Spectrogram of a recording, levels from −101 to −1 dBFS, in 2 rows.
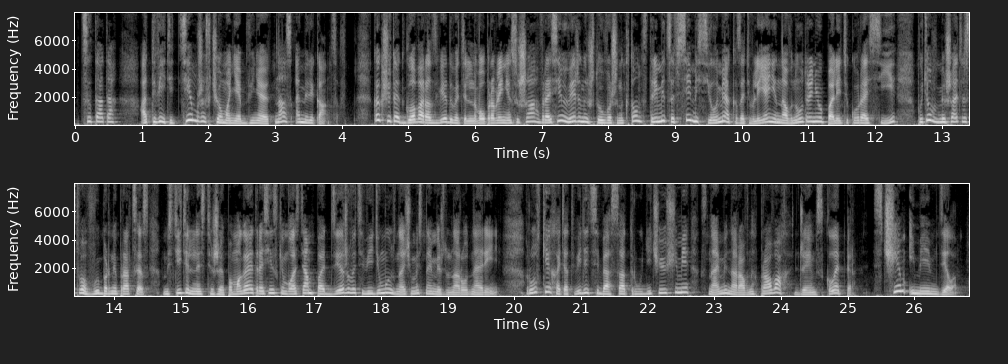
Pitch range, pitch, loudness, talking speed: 180-275 Hz, 215 Hz, -23 LUFS, 140 wpm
